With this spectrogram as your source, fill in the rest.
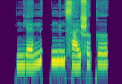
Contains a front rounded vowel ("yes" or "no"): yes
